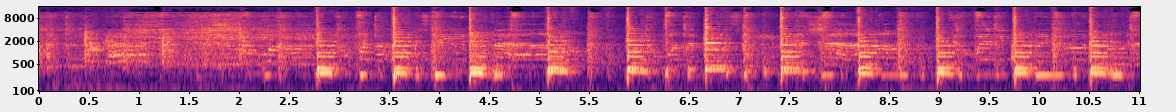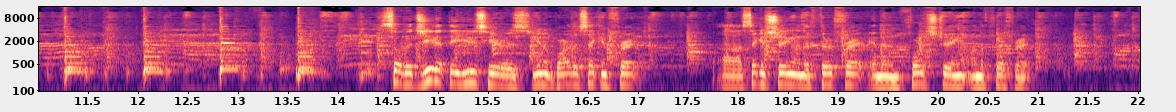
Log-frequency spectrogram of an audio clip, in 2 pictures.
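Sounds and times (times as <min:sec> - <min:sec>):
ukulele strumming: 0:01.9 - 0:17.0.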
